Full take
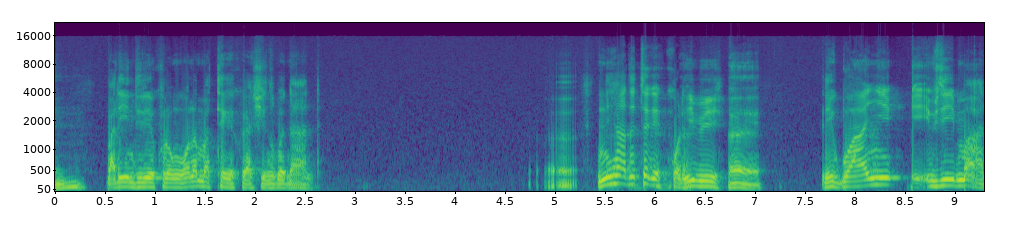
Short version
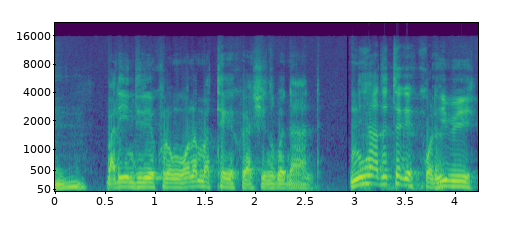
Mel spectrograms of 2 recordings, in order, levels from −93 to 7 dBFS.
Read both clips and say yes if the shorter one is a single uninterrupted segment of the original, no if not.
no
